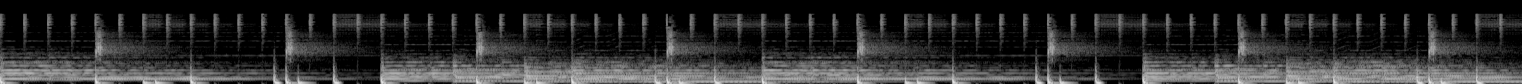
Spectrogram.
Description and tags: short new school r&b loop
130-bpm, beat, drum-loop, sad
